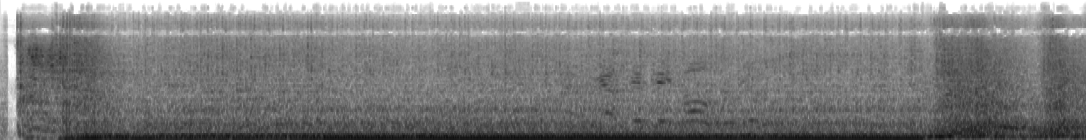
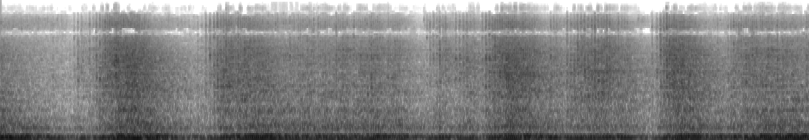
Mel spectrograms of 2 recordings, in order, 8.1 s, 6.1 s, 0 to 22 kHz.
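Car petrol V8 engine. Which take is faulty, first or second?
second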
